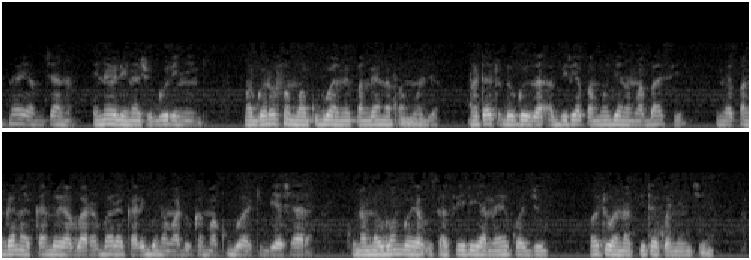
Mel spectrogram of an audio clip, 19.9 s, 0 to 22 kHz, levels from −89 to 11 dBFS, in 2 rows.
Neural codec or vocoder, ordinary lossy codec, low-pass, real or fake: none; MP3, 24 kbps; 7.2 kHz; real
